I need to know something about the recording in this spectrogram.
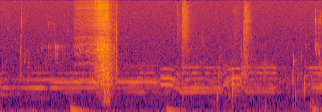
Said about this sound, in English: that was my sound effect of drinking water, even though I wish it, it was coffee.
